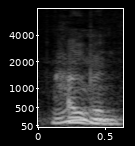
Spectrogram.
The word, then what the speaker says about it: Holborn: Between Holborn and Holborn or Holborn? – Holborn. – It's a good start. How do you pronounce that word? – Don't know. – It's like Marylebone. Marylebone.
